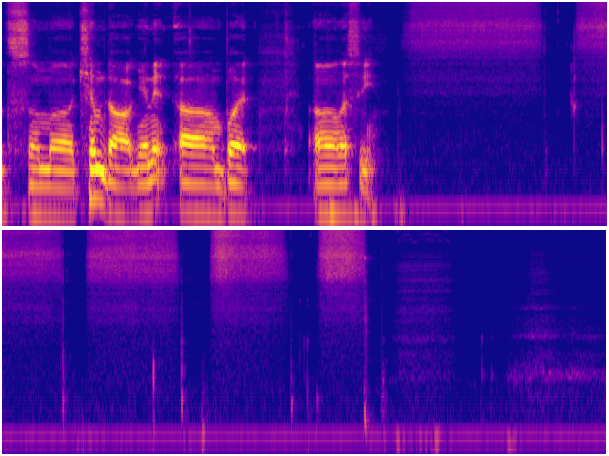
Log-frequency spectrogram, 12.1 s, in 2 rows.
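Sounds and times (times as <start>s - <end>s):
speech: 0.0s - 3.8s
vape pen being puffed: 4.0s - 10.6s.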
